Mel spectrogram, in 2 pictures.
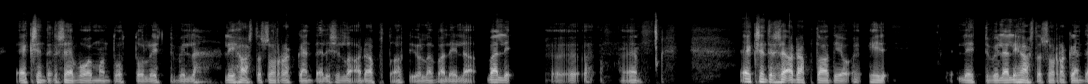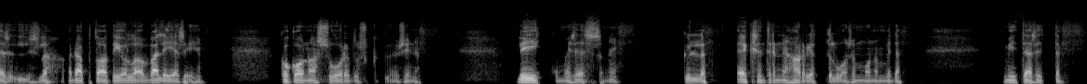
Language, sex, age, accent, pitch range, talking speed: Finnish, male, 20-39, native, 90-105 Hz, 75 wpm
